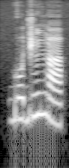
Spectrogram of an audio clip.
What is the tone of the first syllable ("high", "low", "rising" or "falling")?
low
